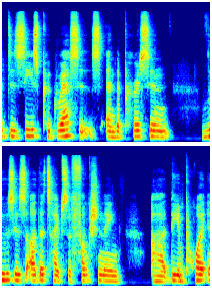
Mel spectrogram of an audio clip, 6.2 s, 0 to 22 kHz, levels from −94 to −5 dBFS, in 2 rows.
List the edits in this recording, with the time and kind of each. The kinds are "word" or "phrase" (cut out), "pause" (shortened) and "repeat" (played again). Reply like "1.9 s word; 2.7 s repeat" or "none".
none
